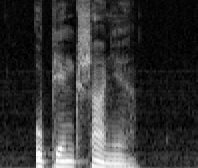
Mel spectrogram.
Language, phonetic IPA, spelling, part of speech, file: Polish, [ˌupʲjɛ̃ŋˈkʃãɲɛ], upiększanie, noun, Pl-upiększanie.ogg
